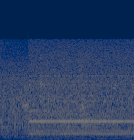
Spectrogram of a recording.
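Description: Quiet room tone: a short click about half a second in, then a steady hum with a few even pitches.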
